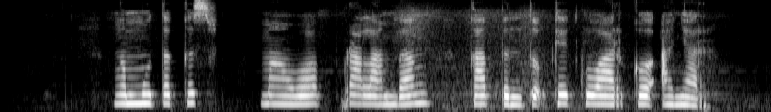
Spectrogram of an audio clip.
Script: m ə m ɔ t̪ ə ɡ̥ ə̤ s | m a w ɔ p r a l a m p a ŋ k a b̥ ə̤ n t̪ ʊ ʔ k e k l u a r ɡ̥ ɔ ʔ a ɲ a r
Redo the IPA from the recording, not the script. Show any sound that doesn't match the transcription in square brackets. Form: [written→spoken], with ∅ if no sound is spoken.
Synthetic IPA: [m→ŋ] ə m [ɔ→u] t̪ ə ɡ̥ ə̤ s | m a w ɔ p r a l a m [p→b] a ŋ k a b̥ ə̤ n t̪ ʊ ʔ k e k l u a r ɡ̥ ɔ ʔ a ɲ a r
